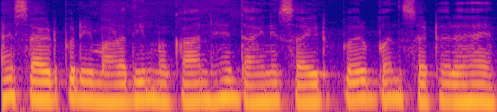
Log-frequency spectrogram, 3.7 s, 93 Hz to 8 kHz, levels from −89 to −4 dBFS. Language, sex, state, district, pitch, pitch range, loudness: Hindi, male, Bihar, Gopalganj, 150 Hz, 145-160 Hz, -26 LUFS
